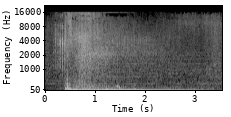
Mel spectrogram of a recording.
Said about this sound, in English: As your chest kind of tightens up, you feel the mournful song that it sings out, and it lets out this blast of energy.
